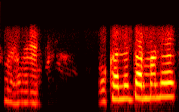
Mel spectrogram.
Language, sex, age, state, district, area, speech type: Bengali, female, 45-60, West Bengal, Dakshin Dinajpur, urban, conversation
